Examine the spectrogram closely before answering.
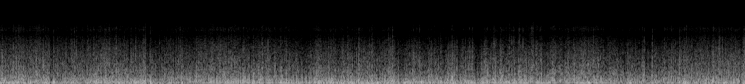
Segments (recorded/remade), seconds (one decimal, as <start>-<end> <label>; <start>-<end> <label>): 0.0-2.0 recorded; 2.0-3.2 remade; 3.2-4.7 recorded; 4.7-6.1 remade; 6.1-7.5 recorded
